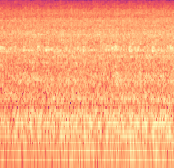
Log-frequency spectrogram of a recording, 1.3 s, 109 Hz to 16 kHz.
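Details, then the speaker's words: 1968 Ford Galaxie 500 V8 with Holley carb, idling after the distributor was rotated to correct ignition timing: smooth, even idle with steady hiss, no misses or hunting, idle rpm slightly high; running clean, better vacuum. "sounds the way it's supposed to parks are all lined up i've got a little bit higher rpm which i'm going to adjust with the carburetor"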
